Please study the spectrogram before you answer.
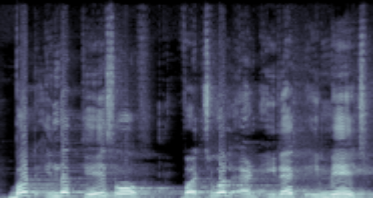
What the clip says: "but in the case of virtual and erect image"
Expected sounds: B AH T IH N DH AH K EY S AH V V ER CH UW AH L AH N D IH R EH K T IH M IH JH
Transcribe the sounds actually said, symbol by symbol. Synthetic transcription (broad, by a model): B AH T IH N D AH K EY S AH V V ER CH UW AH L AH N D IH R EH K T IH M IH JH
